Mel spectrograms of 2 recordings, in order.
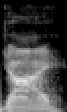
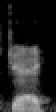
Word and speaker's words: Jai: from Kentucky at Duke I spent like a couple weeks calling him ji because you just want to you see the the AI and want to pronounce it differently but but it is Jay um okay thanks for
